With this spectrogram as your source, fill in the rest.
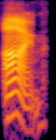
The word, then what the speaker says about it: Im: The character I'm, pronounced I'm, is someone.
